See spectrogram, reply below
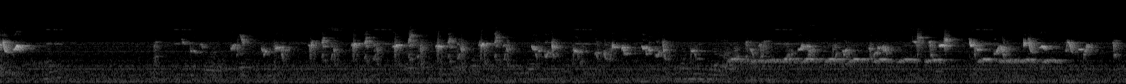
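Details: Sooty-headed bulbul: a soft, continuous string of quick warbled notes, joined midway by a lower, even whistled trill.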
